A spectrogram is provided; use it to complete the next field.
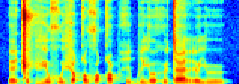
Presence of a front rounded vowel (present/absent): present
